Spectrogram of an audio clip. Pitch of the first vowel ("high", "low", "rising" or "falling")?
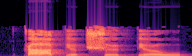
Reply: falling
